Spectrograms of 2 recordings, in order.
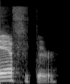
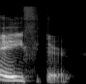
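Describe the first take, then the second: First: After said as "EF-ter", open first vowel; correct short A. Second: After mispronounced as "EIF-ter"; wrong "ay" vowel. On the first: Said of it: "é after". ("after" certo, dito "éfter") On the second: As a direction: open "after" with the letter-name A, "ei". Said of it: "não é after". ("after" errado, dito "êifter") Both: Shown as a demonstration.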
